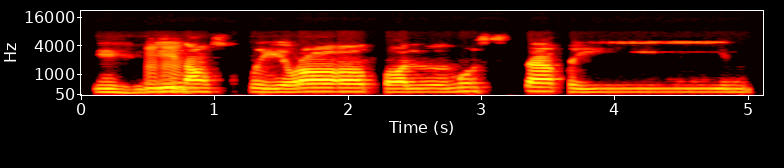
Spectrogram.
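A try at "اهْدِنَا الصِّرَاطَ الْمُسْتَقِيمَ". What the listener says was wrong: Shot yang tasdid, di situ kan shotnya tasdid ya. Durasi shot sama sofirnya kurang kuat. Coba kuatnya lagi.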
